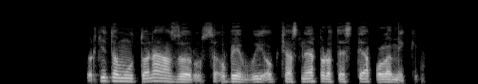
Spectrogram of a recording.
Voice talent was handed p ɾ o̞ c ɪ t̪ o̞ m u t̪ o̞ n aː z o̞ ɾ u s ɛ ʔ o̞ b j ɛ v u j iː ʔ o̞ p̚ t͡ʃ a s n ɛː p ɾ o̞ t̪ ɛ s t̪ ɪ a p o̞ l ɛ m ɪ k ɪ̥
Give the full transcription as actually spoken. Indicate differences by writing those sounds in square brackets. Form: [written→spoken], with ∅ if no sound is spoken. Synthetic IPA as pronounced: p ɾ o̞ c ɪ t̪ o̞ m u t̪ o̞ n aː z o̞ ɾ u s ɛ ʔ o̞ b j ɛ v u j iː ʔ o̞ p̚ t͡ʃ a s n ɛː p ɾ o̞ t̪ ɛ s t̪ ɪ a p o̞ l ɛ m ɪ k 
